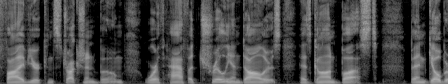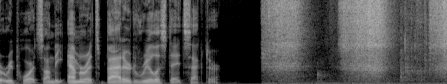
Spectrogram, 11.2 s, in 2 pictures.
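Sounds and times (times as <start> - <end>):
speech: 0.1 - 9.1
window shades being opened: 8.9 - 11.1.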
